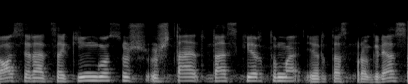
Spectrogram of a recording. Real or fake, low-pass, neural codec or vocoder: fake; 7.2 kHz; codec, 16 kHz, 6 kbps, DAC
